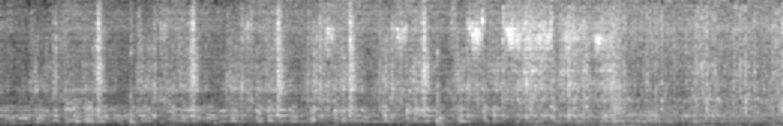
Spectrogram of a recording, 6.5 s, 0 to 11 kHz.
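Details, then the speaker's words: 1969 Ford F100 with 360 V8, unrun for years, fuel added to tank, around attempt sixty: rapid cranking chatter, then catches and runs rough and uneven with slight lifter tap, barely holding itself; first start after long storage. "Oh, she's alive. Sounds like a little lift. All right. Well, she's alive under somewhat her own power."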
